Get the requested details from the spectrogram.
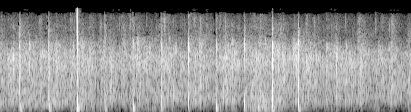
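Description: An audience applauds steadily, a dense patter of many hands with a few sharp, evenly spaced claps standing out near the front; no one speaks over it.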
